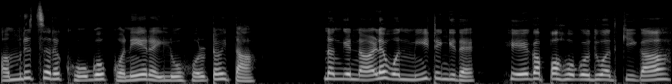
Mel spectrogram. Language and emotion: Kannada, fearful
